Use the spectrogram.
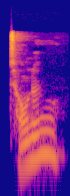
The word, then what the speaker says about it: Tonu: So if you do have questions, I would contact Tonu. Is that how you say his name? Tonu. Yep, Tonu Mick.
